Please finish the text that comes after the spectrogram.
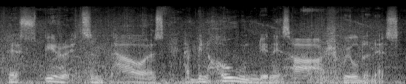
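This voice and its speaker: An actor playing a proud, brooding, vengeful demon hunter lord in a video game cutscene, solemn and theatrical. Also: male voice, low voice, expressive, a little slow, music in the background. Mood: grim resolve.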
